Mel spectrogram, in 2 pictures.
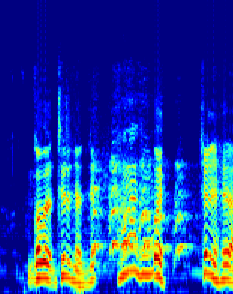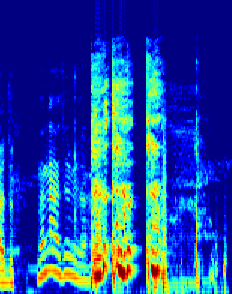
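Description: A young man's voice making drawn-out, wordless sounds whose pitch swoops up and down. About four to five seconds in come a few short, harsh, noisy bursts, louder than the rest.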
